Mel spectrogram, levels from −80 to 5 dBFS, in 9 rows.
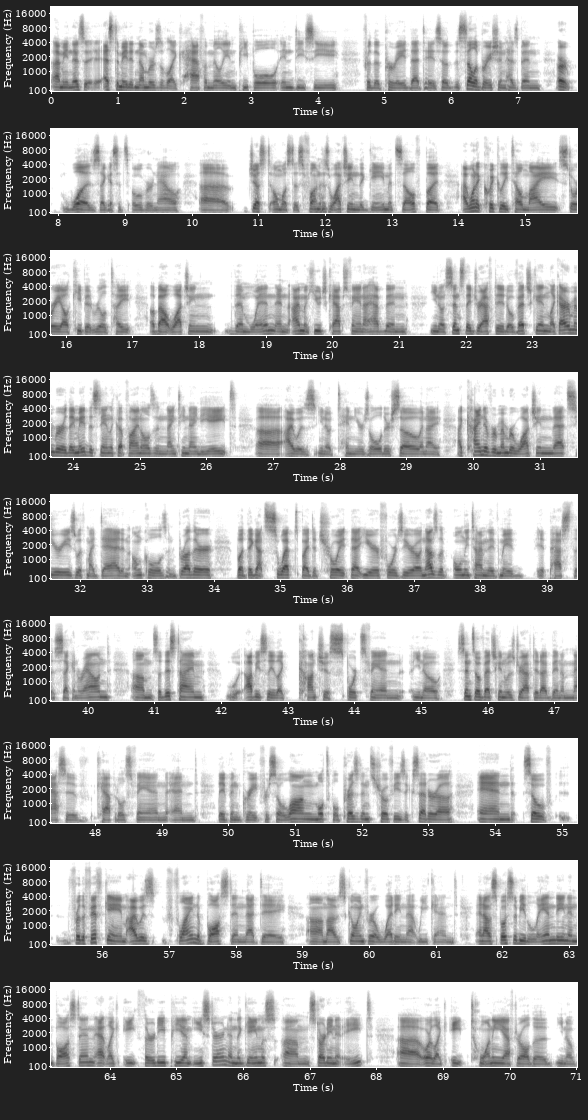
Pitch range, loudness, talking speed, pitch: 110-130 Hz, -27 LUFS, 185 wpm, 120 Hz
